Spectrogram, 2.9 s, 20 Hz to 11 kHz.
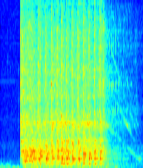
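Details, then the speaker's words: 1968 Chevy C10 truck with LS engine, probably over 200,000 miles, cranks but won't start despite fuel pressure: steady, even starter cranking about three beats a second, never firing. "it cranks I doesn't start so we're just going through the checking the basics"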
